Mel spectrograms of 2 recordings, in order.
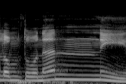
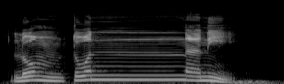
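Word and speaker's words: لَمْتُنَّنِي: Nah, di sini ee bukan lumtunan tapi yang tasdid nun yang depan ya. Sehingga dibacanya lumtunani bukan lumtunan tapi lumtunnani.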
